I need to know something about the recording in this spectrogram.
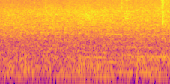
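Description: Steady outdoor background noise, an even hiss of distant traffic, with no distinct sounds standing out.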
